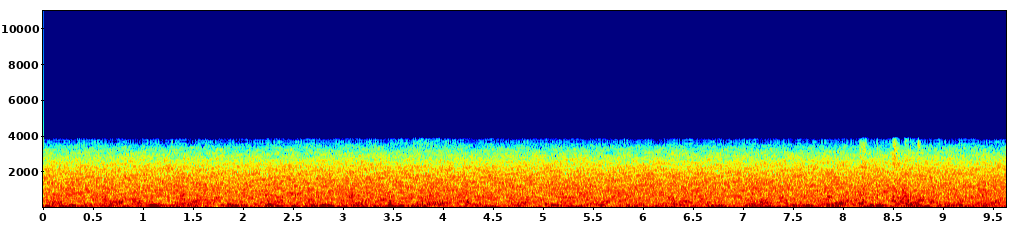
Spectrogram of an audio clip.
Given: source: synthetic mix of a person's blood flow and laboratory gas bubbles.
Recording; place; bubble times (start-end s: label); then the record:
Doppler ultrasound of blood flow; precordium
3.48-3.65 s: bubbles
3.69-4.13 s: bubbles
8.12-8.78 s: bubbles
From the record:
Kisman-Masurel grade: 212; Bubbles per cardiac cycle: several, 3 to 8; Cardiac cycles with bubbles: 1 to 10%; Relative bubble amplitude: moderate (0.250 to 0.450); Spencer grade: 1 (occasional bubble signal discernible with the cardiac motion signal, with majority of cardiac periods free of bubbles); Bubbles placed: anywhere in the cardiac cycle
